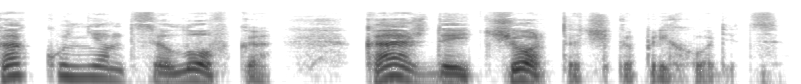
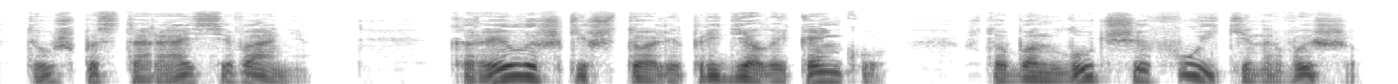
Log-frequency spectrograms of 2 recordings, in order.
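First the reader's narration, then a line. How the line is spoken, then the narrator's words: Whispered. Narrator (Russian): Аксютка шептала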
